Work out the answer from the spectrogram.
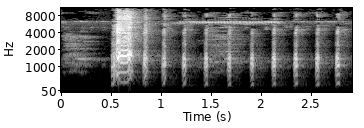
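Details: A red junglefowl hen lets out one harsh squawk, then a steady string of short clucks about five per second, with a high insect drone in the background.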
